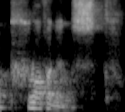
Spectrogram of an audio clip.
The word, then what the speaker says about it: provenance: we call the provenance the prove nance e that remembers how to spell it p r o v e n a n c e prove nance e prove nancy prove sounds like a musical number um mr partridge is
